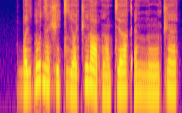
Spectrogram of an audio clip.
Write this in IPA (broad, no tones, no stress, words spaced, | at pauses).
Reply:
baʎɗu dɛ̃ʃitʲʎʌ t͡ʃĩɾaːpĩlˠ tʲaːkʼɛ̃nːũː t͡ʃɛ̃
